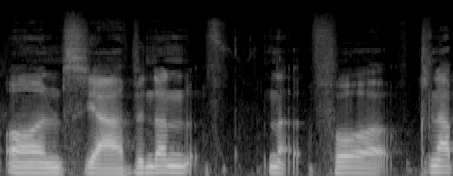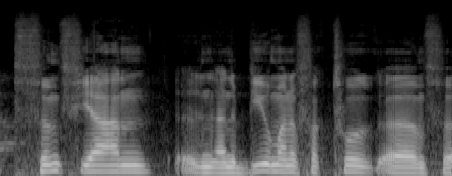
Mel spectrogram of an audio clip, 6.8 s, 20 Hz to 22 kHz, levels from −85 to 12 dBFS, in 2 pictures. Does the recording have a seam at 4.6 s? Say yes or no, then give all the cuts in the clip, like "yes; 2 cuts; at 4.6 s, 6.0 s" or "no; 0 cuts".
yes; 1 cut; at 4.6 s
